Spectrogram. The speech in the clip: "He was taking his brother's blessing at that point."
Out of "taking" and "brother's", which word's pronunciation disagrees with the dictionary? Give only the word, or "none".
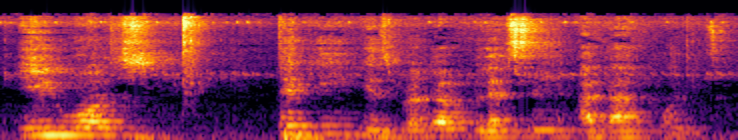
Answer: brother's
